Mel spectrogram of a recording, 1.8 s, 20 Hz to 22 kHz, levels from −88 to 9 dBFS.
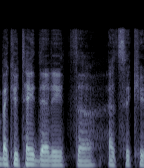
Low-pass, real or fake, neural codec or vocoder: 10.8 kHz; fake; codec, 16 kHz in and 24 kHz out, 0.4 kbps, LongCat-Audio-Codec, two codebook decoder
